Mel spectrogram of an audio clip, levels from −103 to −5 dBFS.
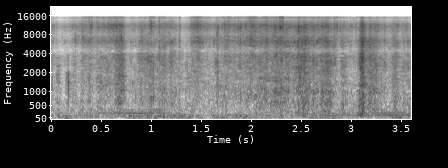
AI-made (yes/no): yes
